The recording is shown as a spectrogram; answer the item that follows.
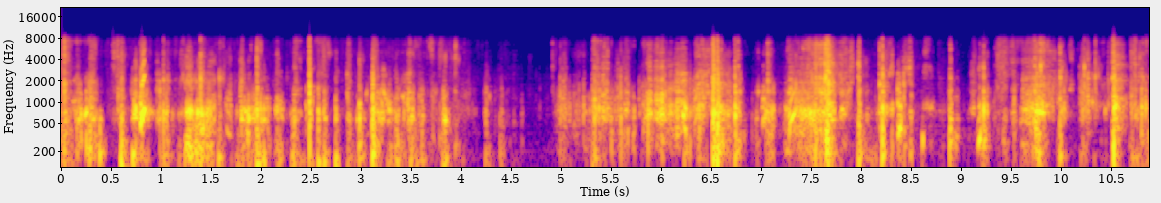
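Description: A cardboard trading card box being ripped open and handled by hand: rapid crackling, tearing and rustling of cardboard and wrapper, with a brief pause about four seconds in.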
